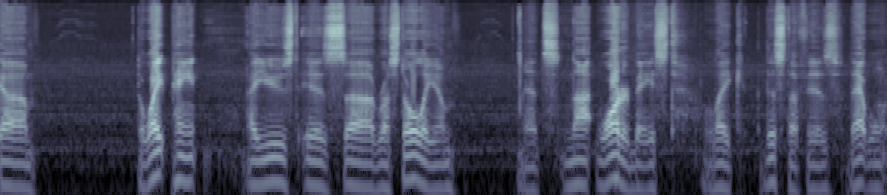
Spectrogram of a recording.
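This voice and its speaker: A man casually narrating his scale model painting, talking in a relaxed, rambling way with many fillers. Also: sits low. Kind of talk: casual hobby tutorial narration.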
